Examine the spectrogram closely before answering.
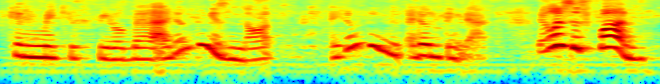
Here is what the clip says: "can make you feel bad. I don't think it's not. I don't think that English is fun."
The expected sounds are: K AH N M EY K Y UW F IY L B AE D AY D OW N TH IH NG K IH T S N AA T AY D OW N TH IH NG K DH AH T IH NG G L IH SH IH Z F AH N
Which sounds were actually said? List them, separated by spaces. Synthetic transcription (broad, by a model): K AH N M EY K Y UW F IY L B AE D AY D OW N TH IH NG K IH T S N AA T AY D OW N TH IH NG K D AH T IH NG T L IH S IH S F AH N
